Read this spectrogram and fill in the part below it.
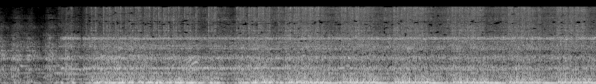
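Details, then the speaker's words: Fire-damaged Morris Traveller, first start in 44 years, hot-wired with new points, condenser, distributor cap and leads, fuel in the float bowl, vacuum advance unconnected: catches after a brief crank and runs steady with small throttle swells. Running fine. "so I know it runs I hadn't put the Advance on the vacuum for the advance um but as far as I can see it's all doing what it needs to do so I've proved that the engine runs"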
